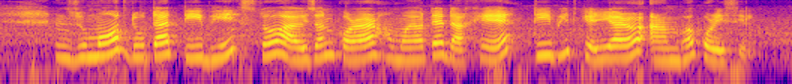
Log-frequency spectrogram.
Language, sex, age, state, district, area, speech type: Assamese, female, 18-30, Assam, Lakhimpur, urban, read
